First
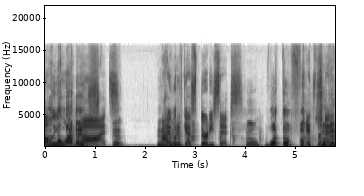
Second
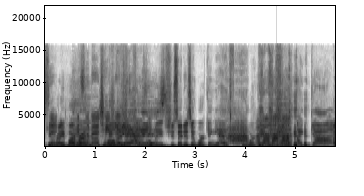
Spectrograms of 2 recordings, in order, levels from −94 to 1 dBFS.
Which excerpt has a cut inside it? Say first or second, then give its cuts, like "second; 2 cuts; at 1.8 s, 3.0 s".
second; 1 cut; at 4.9 s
